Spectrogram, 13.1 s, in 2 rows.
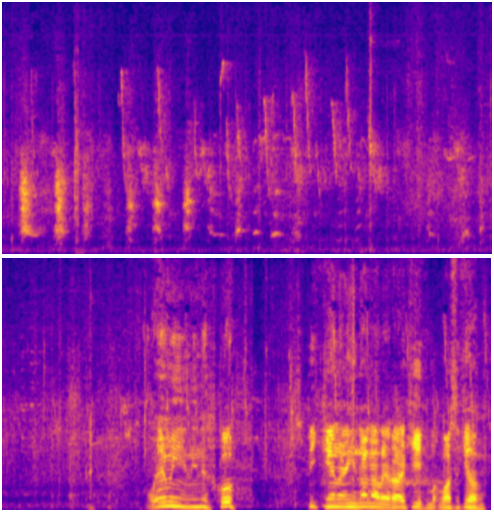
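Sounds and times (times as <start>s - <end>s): birds calling high whistled notes: 0.3s - 12.4s.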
